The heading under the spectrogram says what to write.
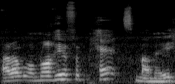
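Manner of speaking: high, aloof, cold-shouldering cat voice. Voicing the cat who refuses being petted: voicing the cat. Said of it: "He's like".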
